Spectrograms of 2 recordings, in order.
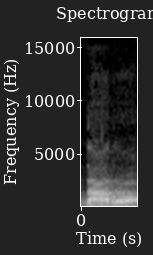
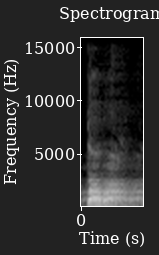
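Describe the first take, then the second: First: The r sound is heavy and full. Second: The r sound is light and thin. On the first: The speaker calls it right. "র র হচ্ছে পুর করে বা মোটা করে পড়তে হবে" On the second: The speaker calls it wrong. "আমরা অনেকেই পাঠ করি আলাম তারা তারা। এই তারা হবে না"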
